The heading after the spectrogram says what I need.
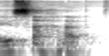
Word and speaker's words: Issachar: Mas para a regra gramatical, o segundo shin é mudo. Então é Issachar, né, não se pronuncia.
